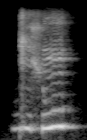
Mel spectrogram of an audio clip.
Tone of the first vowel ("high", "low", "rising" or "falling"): low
